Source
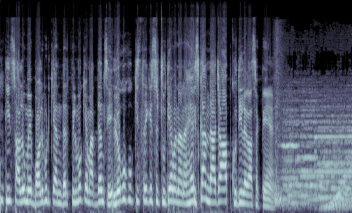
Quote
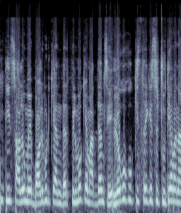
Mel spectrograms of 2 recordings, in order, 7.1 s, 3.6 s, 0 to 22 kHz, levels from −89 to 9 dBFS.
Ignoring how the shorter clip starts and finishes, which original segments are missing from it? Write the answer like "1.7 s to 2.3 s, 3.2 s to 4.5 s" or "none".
none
